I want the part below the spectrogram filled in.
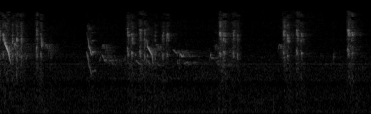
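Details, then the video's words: Gray catbird giving a steady, jumbled stream of harsh, scratchy notes mixed with thin slurred whistles, phrases tumbling one after another every half second or so, a faint high steady tone underneath. "Gray Catbird Call / Song / Sound"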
